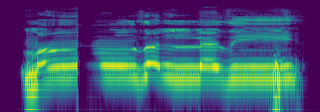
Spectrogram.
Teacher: ذال کے اندر سیٹی کی آواز ہرگز پیدا نہ ہونے دیں، اسے عام طور پر سیٹی کے ساتھ پڑھا جاتا ہے جو کہ غلط ہے، ذلذی نہیں پڑھیں گے۔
